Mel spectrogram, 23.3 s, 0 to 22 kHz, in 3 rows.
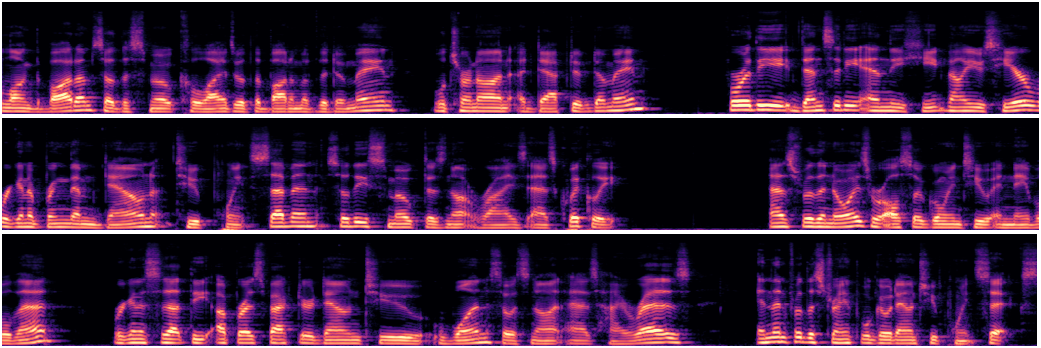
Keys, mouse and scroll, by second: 3.2-15.2 drag, 18.1-22.6 drag.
